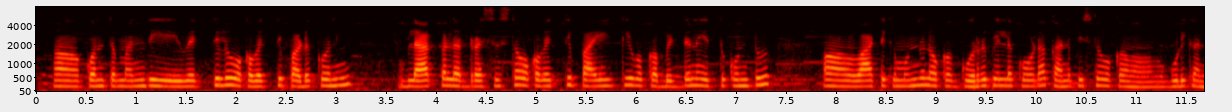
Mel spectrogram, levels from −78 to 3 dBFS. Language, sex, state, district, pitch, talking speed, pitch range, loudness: Telugu, female, Andhra Pradesh, Guntur, 210 Hz, 135 wpm, 200-225 Hz, -33 LUFS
